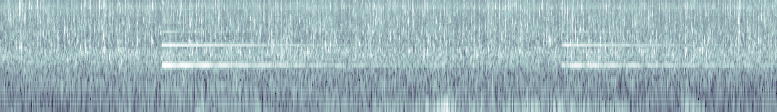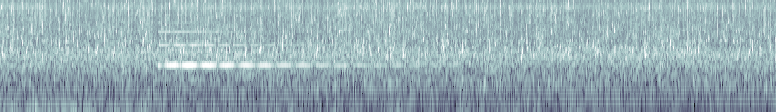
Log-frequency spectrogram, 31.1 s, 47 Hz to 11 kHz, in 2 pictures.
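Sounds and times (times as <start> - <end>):
small creek pouring and trickling: 0.0 - 31.0
singing bowl ringing: 3.2 - 8.7, 11.1 - 15.6, 18.6 - 24.2.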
